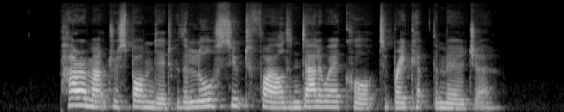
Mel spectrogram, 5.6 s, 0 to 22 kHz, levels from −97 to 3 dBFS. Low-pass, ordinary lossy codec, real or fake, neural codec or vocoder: 19.8 kHz; none; real; none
